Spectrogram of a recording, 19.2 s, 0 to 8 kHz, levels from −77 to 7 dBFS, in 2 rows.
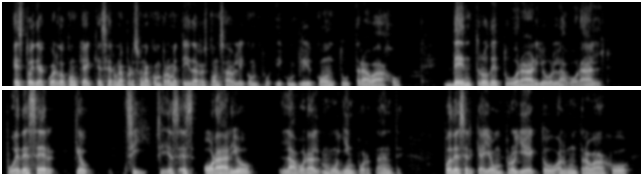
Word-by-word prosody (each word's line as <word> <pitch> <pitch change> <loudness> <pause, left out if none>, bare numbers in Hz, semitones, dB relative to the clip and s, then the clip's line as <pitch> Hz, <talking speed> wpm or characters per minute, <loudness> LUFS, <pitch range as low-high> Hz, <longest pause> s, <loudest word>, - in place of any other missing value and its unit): Estoy 115 -1 +3
de 105 - +2
acuerdo 110 +5 0
con 155 +1 +1
que 145 -2 -1
hay 135 0 -3
que 145 +1 -3
ser 135 0 -2
una 135 0 0
persona 130 0 -2
comprometida, 125 -1 -2
responsable 115 -1 -4
y - - -15
cump 105 -2 -8
y 110 -1 -8
cumplir 110 +3 -5
con 115 -2 -1
tu 130 +6 -9
trabajo 145 -9 -1 0.6
dentro 125 +2 +3
de 125 -2 +1
tu 105 -3 -6
horario 105 +2 +1
laboral. 95 -2 -4 0.6
Puede 110 +4 +3
ser 120 -3 +5 0.2
que 110 - +1
o 105 0 -2 0.5
sí. 105 -4 -3
Sí 100 -1 -3
sí, - - +2
es 120 0 +2
horario 150 +12 +5 0.4
laboral 105 0 +1
muy 110 +3 -3
importante. 100 -3 -5 0.6
Puede 115 0 +6
ser 110 -1 +2
que - - -2
haya 105 0 +1
un 105 -1 -2
proyecto 105 -1 -1
o 110 -1 -1
algún 100 -1 -2
trabajo 105 +3 -2
110 Hz, 140 wpm, -24 LUFS, 105-125 Hz, 0.6 s, Puede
